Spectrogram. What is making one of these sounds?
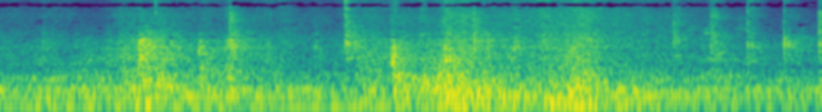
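A large mass of rock and earth crashes down and rumbles in an echoing pit.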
